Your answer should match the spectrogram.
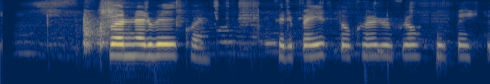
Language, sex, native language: Icelandic, male, Icelandic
